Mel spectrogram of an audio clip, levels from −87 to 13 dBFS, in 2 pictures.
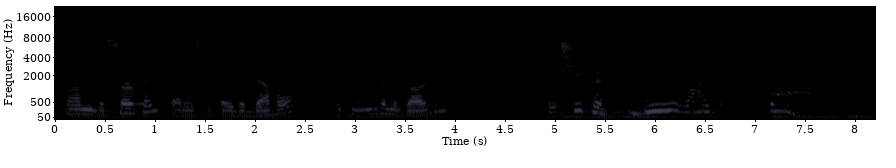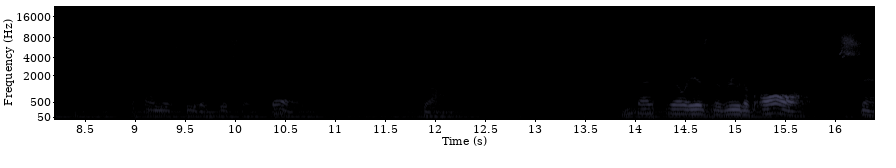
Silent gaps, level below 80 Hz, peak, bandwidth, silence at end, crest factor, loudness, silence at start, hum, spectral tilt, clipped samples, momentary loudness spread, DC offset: none; -88 dBFS; -54 dBFS; 12 kHz; 0 s; 20 dB; -68 LUFS; 0 s; 60 Hz at -90 dBFS; -4 dB/octave; under 0.1%; 5 LU; under 0.1%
